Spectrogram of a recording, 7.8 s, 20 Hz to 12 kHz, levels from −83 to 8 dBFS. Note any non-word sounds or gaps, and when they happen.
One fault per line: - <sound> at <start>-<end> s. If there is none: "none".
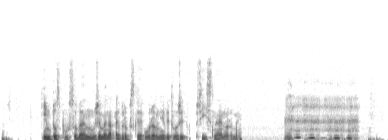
- laugh at 5.7-7.2 s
